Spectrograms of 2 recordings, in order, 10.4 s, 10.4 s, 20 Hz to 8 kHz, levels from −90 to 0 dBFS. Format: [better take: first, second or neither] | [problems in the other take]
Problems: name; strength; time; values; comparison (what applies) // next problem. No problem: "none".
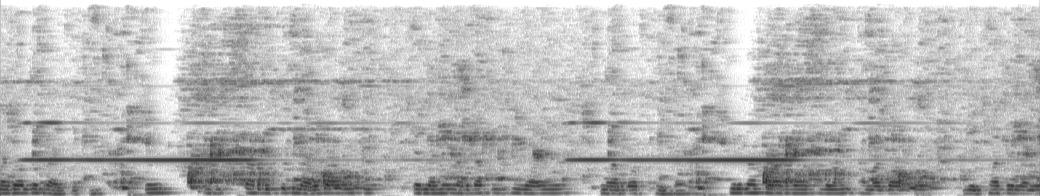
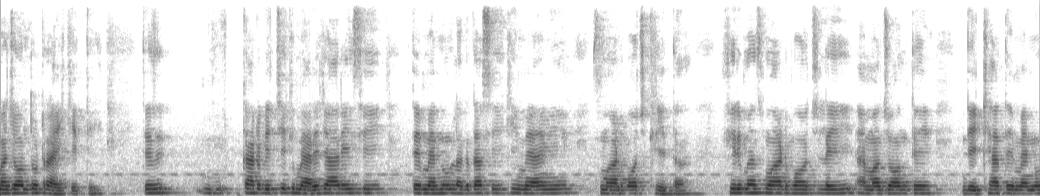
second | noise reduction (classical method log-MMSE)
